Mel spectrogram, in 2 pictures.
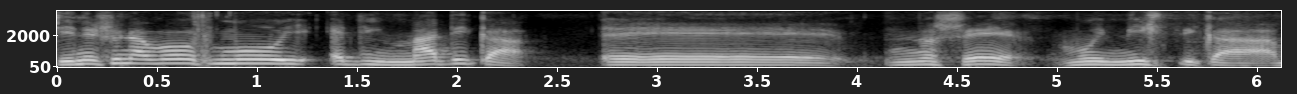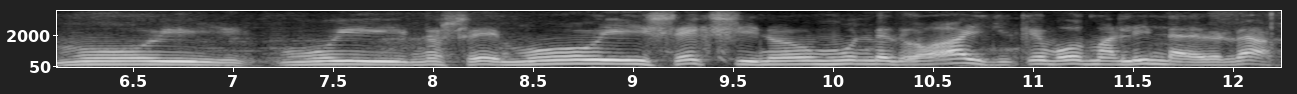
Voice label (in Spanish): tienes una voz muy enigmatica sexy linda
